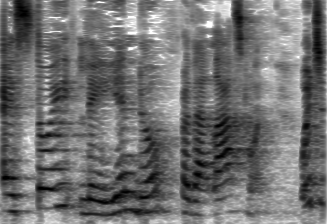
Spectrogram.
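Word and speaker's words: leyendo: All right, I hope you said estoy leendo for that last one, which is the correct pronunciation.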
